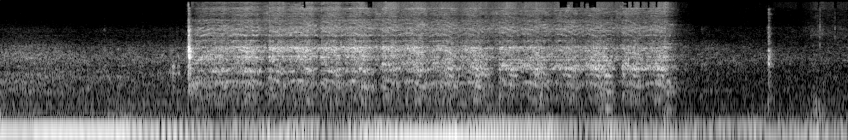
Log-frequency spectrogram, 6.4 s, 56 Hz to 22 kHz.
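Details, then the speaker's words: Rover 75, fuel pump working and no leaks, cranked with easy-start spray: quick, even starter churn about four beats a second, never firing; cranks but won't start, low compression suspected. "Something doesn't sound right there. That sounds like low compression."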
